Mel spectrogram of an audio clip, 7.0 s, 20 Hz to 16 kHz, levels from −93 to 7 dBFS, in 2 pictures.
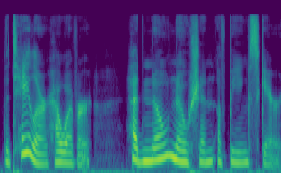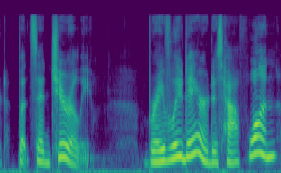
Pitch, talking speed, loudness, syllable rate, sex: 225 Hz, 145 wpm, -17 LUFS, 4.8 syllables/s, female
